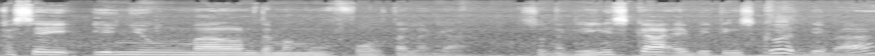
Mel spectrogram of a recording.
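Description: A man's voice is heard with audible room echo and noticeable background noise around it. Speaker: vlogger and yard-work contractor. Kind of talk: casual vlog narration. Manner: halting, many fillers.

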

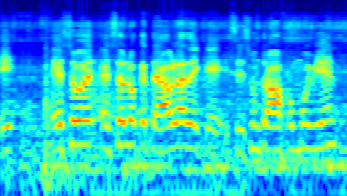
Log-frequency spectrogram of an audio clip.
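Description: A man talks at a high pitch and a fairly quick pace. Clear music plays in the background. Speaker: boxing coach. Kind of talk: interview answer. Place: gym. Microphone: phone near.

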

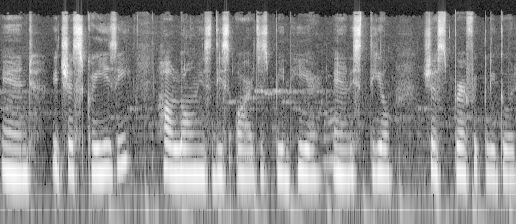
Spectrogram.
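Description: A woman with a dark, mellow tone and medium pitch talks slowly, with little pitch movement and long, frequent pauses.

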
